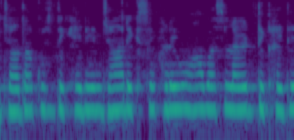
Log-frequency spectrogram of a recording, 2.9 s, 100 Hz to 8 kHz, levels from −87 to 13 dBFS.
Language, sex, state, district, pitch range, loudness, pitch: Hindi, female, Uttar Pradesh, Budaun, 255-265 Hz, -37 LUFS, 260 Hz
